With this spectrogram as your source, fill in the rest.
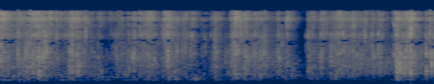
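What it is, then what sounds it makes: Crinkly plastic noodle packet. A palm-sized Maruchan chicken ramen packet of crinkly plastic film, full of dry noodles, rests on a wooden table, sitting untouched at first before fingertips squeeze and crinkle it. Bright, high crackling and crinkling rises and falls in bursts, with almost no low end.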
